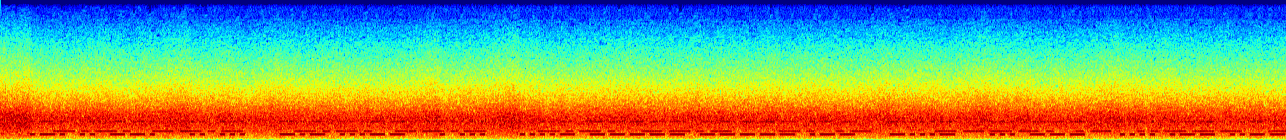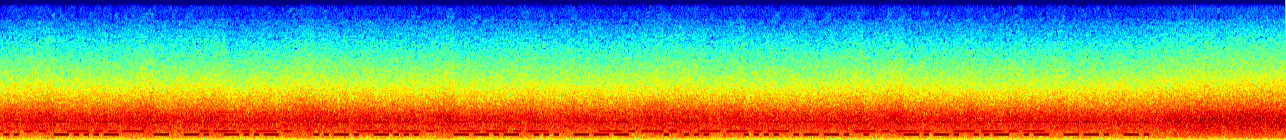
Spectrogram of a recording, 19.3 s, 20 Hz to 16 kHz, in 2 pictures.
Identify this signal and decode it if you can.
Morse code, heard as two keyed tones, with radio static. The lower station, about 32 wpm, 720 Hz: RIG IS K3 ES 400W <BT> SO HW? <BT> TNX FB QSO ES HPE CUAGN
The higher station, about 23 wpm, 1080 Hz: CQ CQ CQ NA 9A2TIX <AR> CQ CQ CQ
